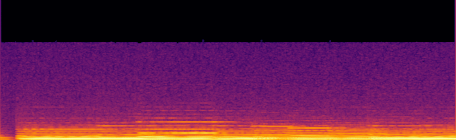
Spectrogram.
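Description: Church organ playing slow, held chords, with a brief break just after the start before the next phrase begins.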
